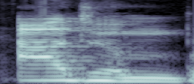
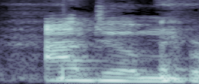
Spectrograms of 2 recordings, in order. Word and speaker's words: Adam: And quite aptly for this podcast, I am frequently called Alan. even when it's got to the point where I have to do a sort of dramatic over pronunciation of my name when booking a table or something, like Adam Brooks, Adam Brooks.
